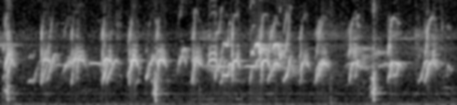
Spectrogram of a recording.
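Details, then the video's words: Mother hen with her baby chicks: a dense, continuous chorus of high, thin peeps from several chicks overlapping rapidly, with a few sharp clicks or taps and quiet low background rumble. "Mother chicken with baby chicks."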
